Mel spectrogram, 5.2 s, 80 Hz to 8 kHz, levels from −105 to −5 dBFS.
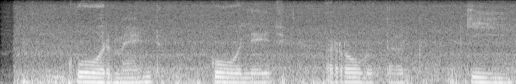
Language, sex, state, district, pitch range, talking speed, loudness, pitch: Hindi, male, Haryana, Rohtak, 120-130 Hz, 45 wpm, -18 LUFS, 125 Hz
